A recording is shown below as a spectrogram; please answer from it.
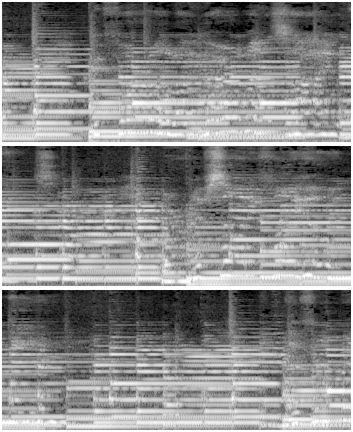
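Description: A small band playing a slow song on two electric guitars, with a woman singing the melody.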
